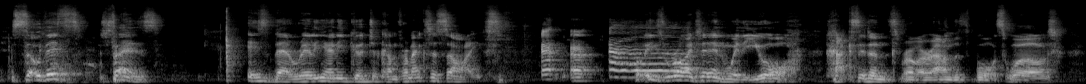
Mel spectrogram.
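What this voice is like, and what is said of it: Slightly hoarse, croaky voice. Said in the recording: “I have a bit of a frog in my throat.”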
